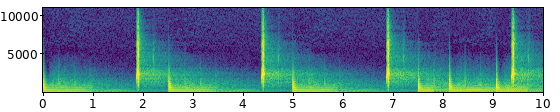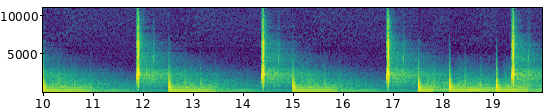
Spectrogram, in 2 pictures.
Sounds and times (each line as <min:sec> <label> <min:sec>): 0:01.8 drum 0:03.3
0:04.4 drum 0:05.7
0:06.9 drum 0:07.8
0:09.1 drum 0:10.5
0:11.9 drum 0:13.2
0:14.3 drum 0:15.7
0:16.9 drum 0:17.8
0:19.2 drum 0:19.9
